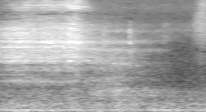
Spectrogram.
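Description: Faint breath out through the nose lasting about a second, a soft sigh while she savours a mouthful of food.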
